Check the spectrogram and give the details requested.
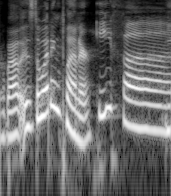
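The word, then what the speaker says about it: Aoife: we can talk about is the wedding planner EA EA I didn't know that's how you pronounced it well I listened to the audio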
